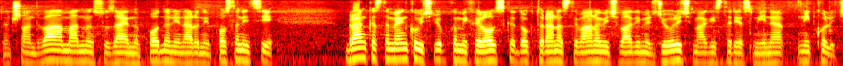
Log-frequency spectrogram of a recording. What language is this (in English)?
Serbian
